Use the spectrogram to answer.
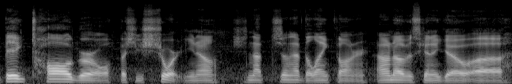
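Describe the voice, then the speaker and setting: A young man who is excitable, says "y'all" a lot, and narrates his fishing outdoors on a boat, recorded by an action camera. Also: low-pitched, fairly quick, slight background noise. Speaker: fishing vlogger. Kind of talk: casual narration and on-the-water commentary. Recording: background music in the mix.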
